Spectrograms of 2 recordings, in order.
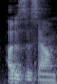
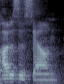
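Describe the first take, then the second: First: Noise cancellation is on, with the bass kept. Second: A low-cut filter removes bass, sounding thinner. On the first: "right now it has N C" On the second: "low cut filter"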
